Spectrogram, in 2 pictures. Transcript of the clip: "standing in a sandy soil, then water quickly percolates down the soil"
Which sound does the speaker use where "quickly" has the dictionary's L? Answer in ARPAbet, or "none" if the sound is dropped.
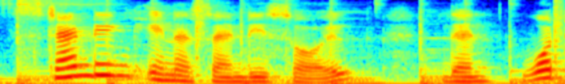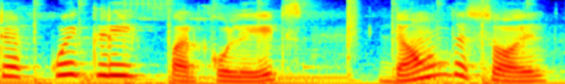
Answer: L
